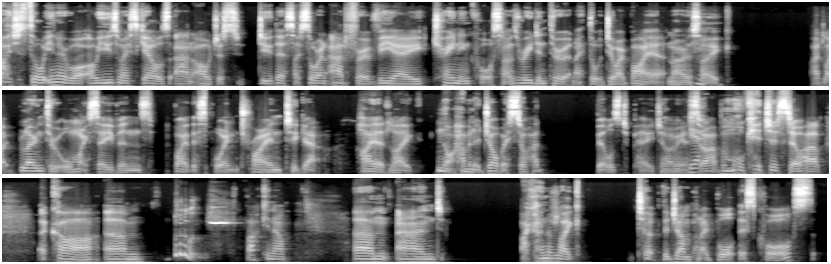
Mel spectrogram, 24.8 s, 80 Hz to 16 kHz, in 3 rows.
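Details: Tourette syndrome vocal tics in an adult man, about 32, whose Tourette's was acquired in his mid-20s after a brain injury; tics include involuntary swearing and whistling, and a stammer occasionally returns.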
